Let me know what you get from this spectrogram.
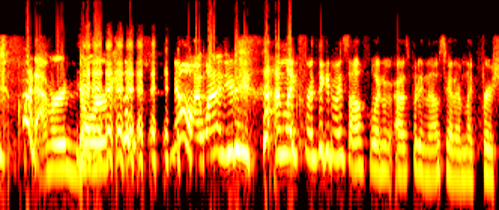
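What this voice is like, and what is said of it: Usual voice. Nothing is said of it.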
